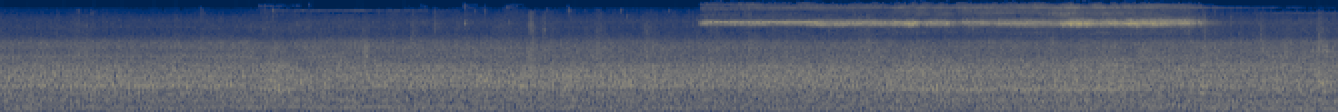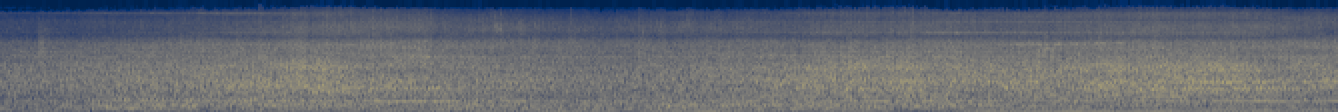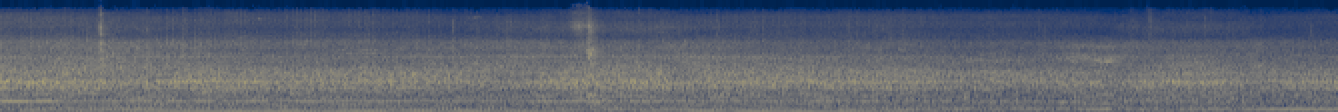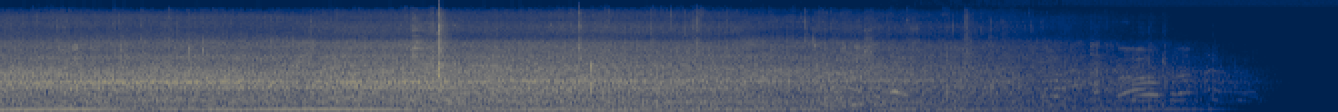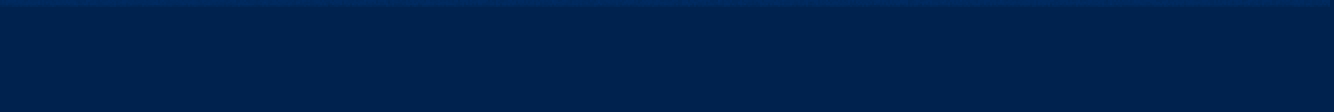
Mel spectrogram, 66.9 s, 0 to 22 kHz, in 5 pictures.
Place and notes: Overath, Deutschland - overath, station, trains
At the station. The sounds of a train arriving and depart and another train arriving with people bailing out.
soundmap nrw - social ambiences and topographic field recordings
Overath, Germany, 22 April 2012, 13:02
